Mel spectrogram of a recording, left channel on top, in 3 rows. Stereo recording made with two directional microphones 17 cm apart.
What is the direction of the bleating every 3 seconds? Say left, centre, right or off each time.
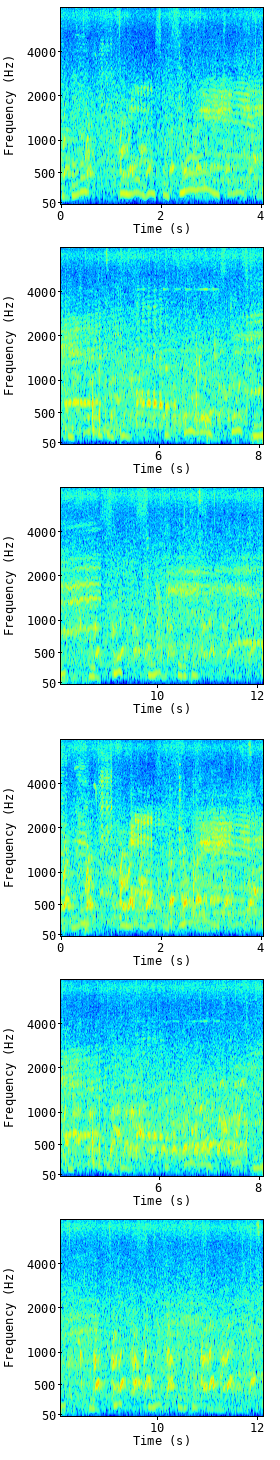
right, centre, left, left.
